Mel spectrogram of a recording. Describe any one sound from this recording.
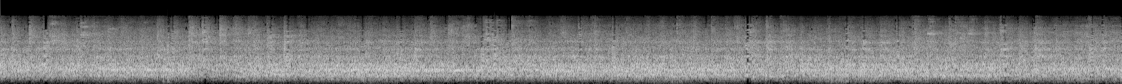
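A subway train rumbles and roars loudly along the tracks.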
